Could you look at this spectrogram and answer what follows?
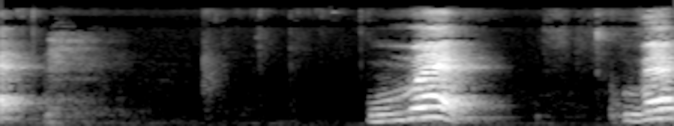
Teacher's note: इसका जो उच्चारण स्थान होता है वो दंतोष्ठ दांत और ओष्ठ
